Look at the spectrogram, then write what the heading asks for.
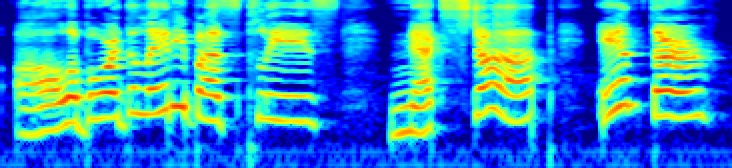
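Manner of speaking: high, loud call like a conductor; teacher calling all aboard. Acted. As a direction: announce the next stop.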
